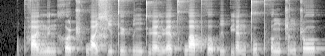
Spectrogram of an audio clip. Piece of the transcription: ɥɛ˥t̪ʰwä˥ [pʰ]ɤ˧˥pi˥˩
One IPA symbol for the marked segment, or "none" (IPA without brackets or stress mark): pʰ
